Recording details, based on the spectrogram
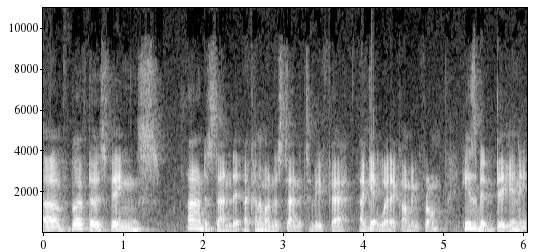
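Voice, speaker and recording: A bright, sharp tone in a British accent at a very fast pace. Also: man, medium pitch for a man. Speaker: movie reviewer vlogger. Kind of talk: casual vlog monologue. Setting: home, in a flat late at night. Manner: stuttering.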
